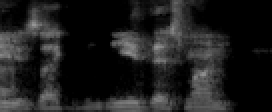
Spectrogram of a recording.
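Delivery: ordinary delivery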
